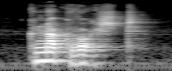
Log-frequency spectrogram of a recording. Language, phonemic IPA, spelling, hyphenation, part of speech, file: Dutch, /ˈknɑk.ʋɔrst/, knakworst, knak‧worst, noun, Nl-knakworst.ogg
- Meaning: knackwurst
